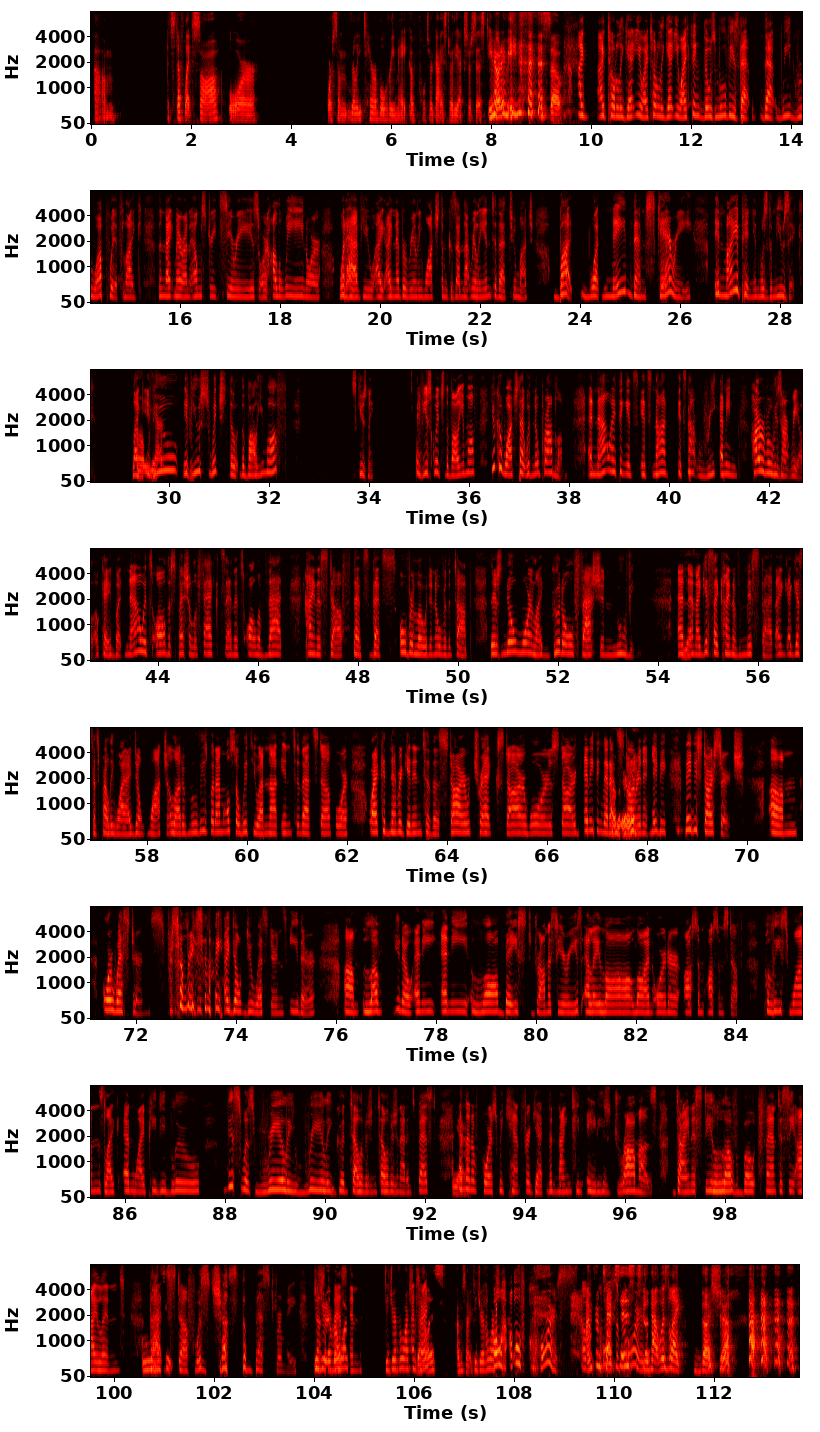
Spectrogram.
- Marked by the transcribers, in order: laughing while speaking: "Do you know what I mean?"; laugh; swallow; laughing while speaking: "Oh, really"; cough; laughing while speaking: "For some reason, I I don't do"; tapping; alarm; chuckle; laughing while speaking: "just the"; anticipating: "I'm sorry?"; laugh; laughing while speaking: "show"; laugh
- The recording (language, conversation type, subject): English, unstructured, Have you ever felt pressured to like a movie or show because everyone else did?
- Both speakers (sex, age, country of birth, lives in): female, 55-59, United States, United States; other, 40-44, United States, United States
